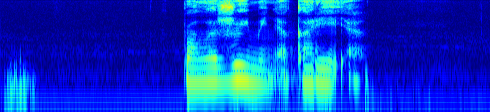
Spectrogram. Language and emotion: Russian, neutral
